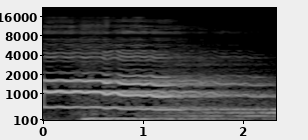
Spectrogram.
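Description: Background film score: a wordless voice holding one long note with a slight waver, fading about two-thirds of the way through as lower sustained tones come in beneath it.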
